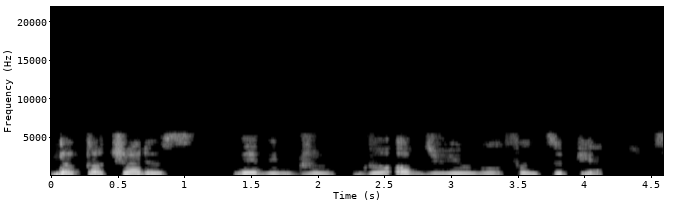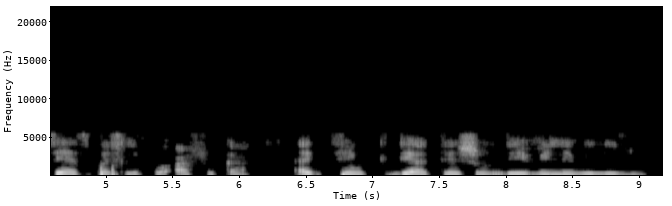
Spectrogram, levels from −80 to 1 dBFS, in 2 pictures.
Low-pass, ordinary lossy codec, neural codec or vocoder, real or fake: 5.4 kHz; none; none; real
